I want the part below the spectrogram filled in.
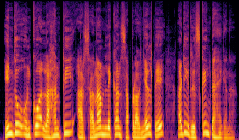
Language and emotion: Santali, happy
